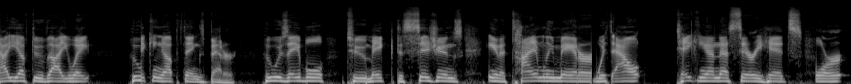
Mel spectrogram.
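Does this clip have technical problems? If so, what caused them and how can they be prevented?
Yes. The speech jumps abruptly at 1.41 s, between "you have to evaluate" and "up things better who", again at 5.91 s after "decisions in a timely", and at 8.16 s, each time losing roughly a third of a second with the edges butted together. This is audio missing between chunks, likely from a recorder handing off 2.5 s blocks and dropping audio at each changeover. Using overlapping or double-buffered capture, so the next block starts before the last one closes, would prevent it.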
